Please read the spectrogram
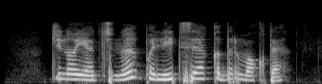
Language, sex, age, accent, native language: Uzbek, female, 18-24, Surxondaryo, Uzbek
